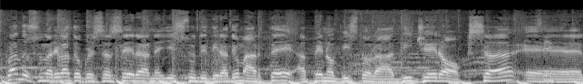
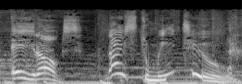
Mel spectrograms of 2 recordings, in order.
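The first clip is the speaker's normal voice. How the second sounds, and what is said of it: Put-on English accent. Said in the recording (Italian): “gli inglesi lo dicono con quell'accento così”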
